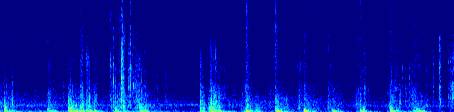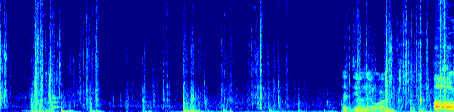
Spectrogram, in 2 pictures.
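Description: Footsteps crunch quickly over gravel.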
